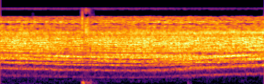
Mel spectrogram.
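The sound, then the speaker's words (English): A loud siren sound effect wails continuously, its layered tones holding steady with a slight rise and fall, filling the whole few seconds with no voices over it. “That's a good siren. I like that one.”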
